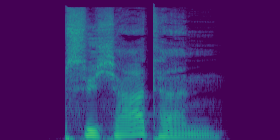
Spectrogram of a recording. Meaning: dative plural of Psychiater
- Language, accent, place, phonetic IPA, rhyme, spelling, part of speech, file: German, Germany, Berlin, [ˌpsyˈçi̯aːtɐn], -aːtɐn, Psychiatern, noun, De-Psychiatern.ogg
